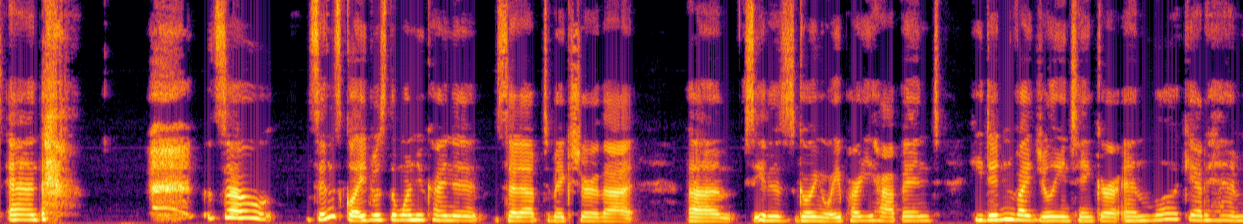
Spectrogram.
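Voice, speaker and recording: A woman's voice: on the high side, fairly even intonation, unhurried. A woman hosting a gaming channel, giving bubbly, chatty let's play commentary and saying "like" a lot.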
